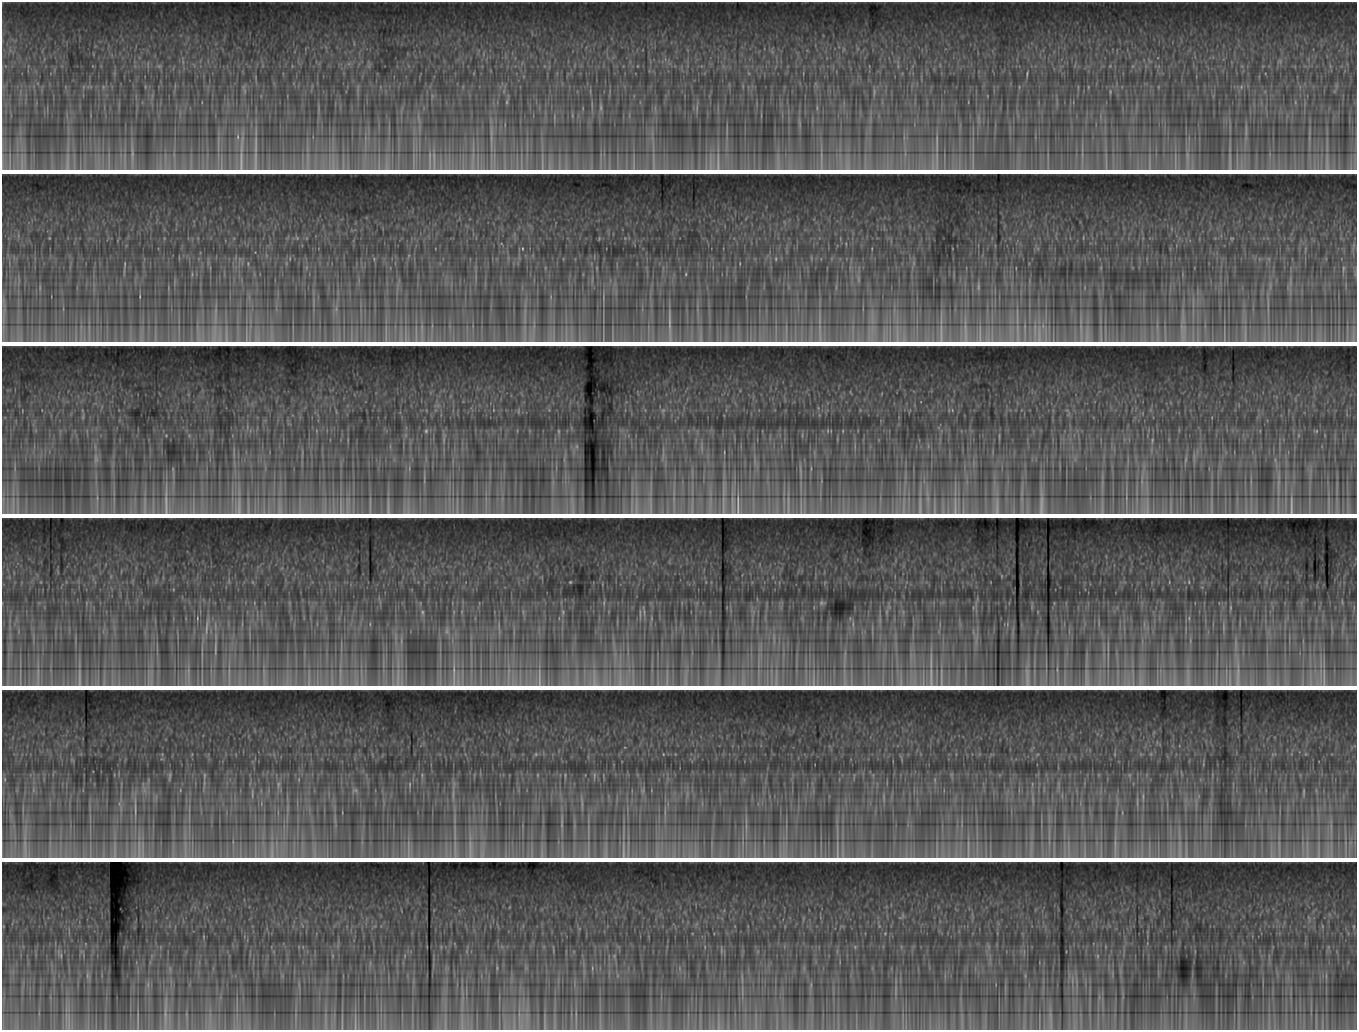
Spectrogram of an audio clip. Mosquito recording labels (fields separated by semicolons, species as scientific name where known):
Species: no mosquito; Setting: insect culture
